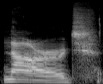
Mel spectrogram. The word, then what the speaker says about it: Norwich: woodfords brewery based in norwich or nard as they pronounce it with their six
